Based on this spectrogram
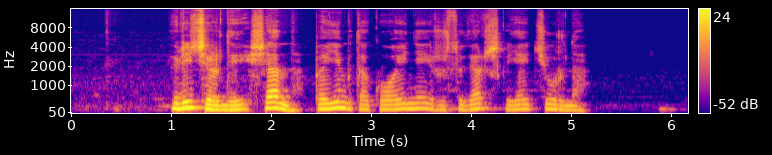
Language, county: Lithuanian, Kaunas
